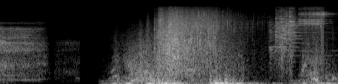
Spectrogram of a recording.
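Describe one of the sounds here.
A body slams down onto a metal floor.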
